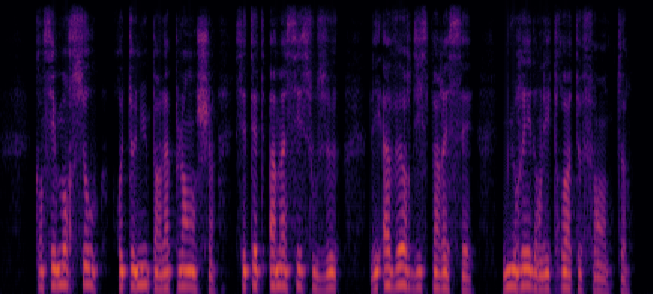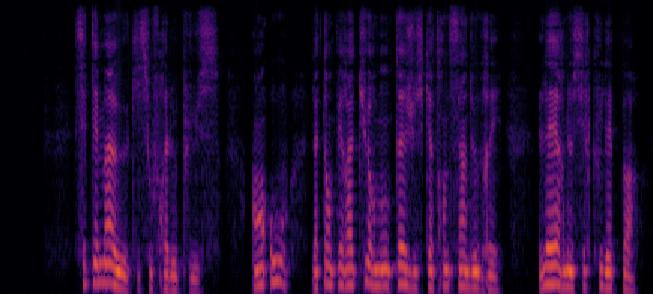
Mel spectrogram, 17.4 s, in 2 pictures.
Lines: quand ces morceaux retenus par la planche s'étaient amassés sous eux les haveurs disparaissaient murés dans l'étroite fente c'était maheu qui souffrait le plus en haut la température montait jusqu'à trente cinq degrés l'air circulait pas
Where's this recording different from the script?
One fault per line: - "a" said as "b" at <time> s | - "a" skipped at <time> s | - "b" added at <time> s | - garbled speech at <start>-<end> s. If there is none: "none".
- "ne" added at 16.2 s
